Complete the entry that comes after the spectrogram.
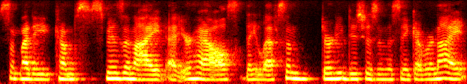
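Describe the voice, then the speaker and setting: In an unremarkable speaking voice, a woman with an American accent speaks at a medium pitch. Her pace is fairly quick and her intonation fairly even. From Southern US. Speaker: therapist. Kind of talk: interview answer.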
